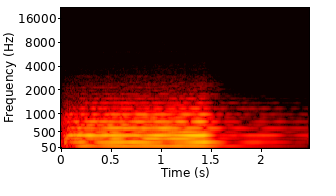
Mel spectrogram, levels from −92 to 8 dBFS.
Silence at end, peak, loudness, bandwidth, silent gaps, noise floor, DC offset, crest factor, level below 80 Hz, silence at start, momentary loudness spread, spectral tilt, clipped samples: 0.3 s; -18 dBFS; -30 LUFS; 3.1 kHz; none; -52 dBFS; under 0.1%; 14 dB; -72 dBFS; 0 s; 22 LU; -12 dB/octave; under 0.1%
